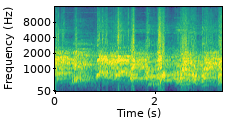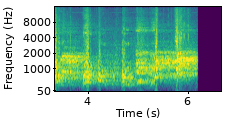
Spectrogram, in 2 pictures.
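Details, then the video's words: Several dogs barking at a dog lot on 9/11/15, a busy overlapping chorus of short sharp barks and higher yips filling the recording until it cuts off abruptly. "The Barking Lot"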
